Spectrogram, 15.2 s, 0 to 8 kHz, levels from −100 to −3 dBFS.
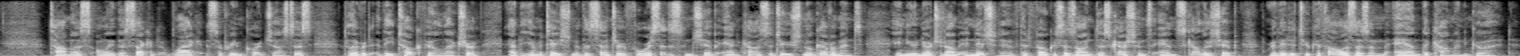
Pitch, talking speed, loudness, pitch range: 125 Hz, 160 wpm, -15 LUFS, 115-135 Hz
